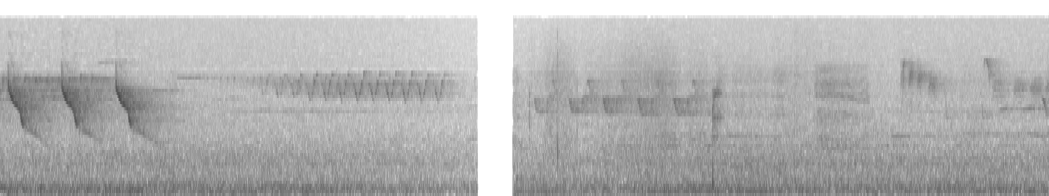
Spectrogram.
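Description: Woodland songbirds singing: a run of quick downward-sliding whistles, then a fast high trill, and after a brief dropout about five seconds in, more short chirped phrases.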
